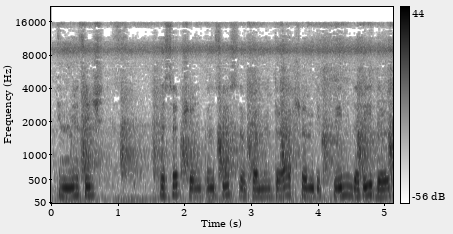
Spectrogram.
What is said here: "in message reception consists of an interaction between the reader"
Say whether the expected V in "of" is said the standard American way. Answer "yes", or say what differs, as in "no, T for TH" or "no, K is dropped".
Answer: no, P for V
